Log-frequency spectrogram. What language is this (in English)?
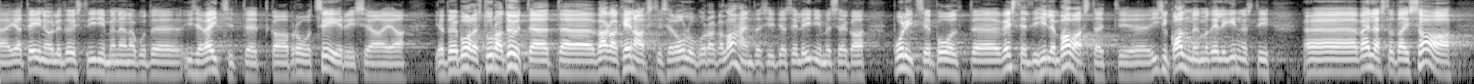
Estonian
